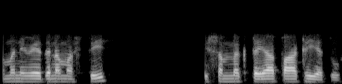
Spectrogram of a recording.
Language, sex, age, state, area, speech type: Sanskrit, male, 18-30, Rajasthan, rural, conversation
